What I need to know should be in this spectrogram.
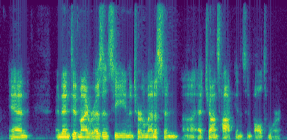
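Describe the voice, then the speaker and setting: On a very clean recording with a silent background, a man with an American accent speaks at a fairly low pitch with fairly even intonation. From New Jersey. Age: 50s. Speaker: transplant doctor. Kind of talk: interview. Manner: halting.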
